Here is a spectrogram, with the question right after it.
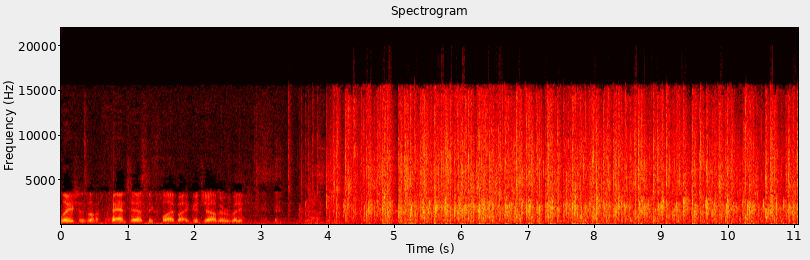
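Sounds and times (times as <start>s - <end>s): crowd applauding: 3.6s - 11.0s.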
